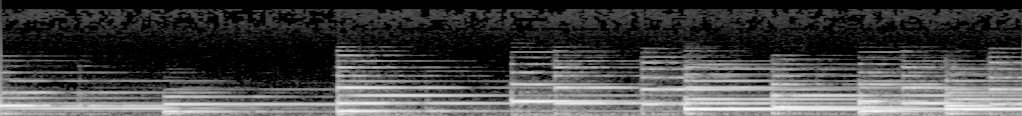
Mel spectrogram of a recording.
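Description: Background piano music: chords struck about once a second, each left to ring and fade before the next.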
